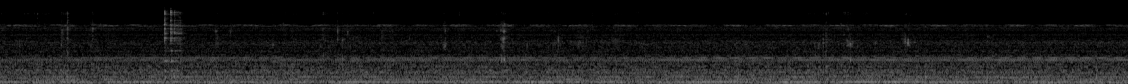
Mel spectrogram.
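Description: Soft chewing and lip-smacking clicks, a few scattered, the clearest about two seconds in, from a person eating barbecue ribs, over a steady low hum with a faint high tone.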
